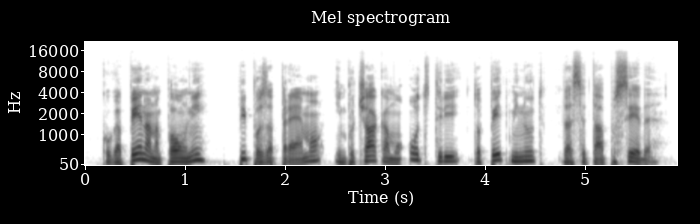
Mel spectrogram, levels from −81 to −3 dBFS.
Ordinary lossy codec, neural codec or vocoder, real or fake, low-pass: MP3, 96 kbps; vocoder, 44.1 kHz, 128 mel bands every 256 samples, BigVGAN v2; fake; 19.8 kHz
